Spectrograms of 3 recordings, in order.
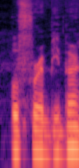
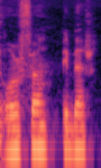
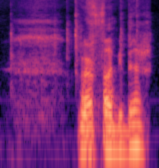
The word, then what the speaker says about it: Urfa biber: There's no such thing as Ufra Biber. You mean Urfa Biber? Urfa? Biber? What's that mean? That is a don't ask me things, man. It's a spice. Oh. A spicy pepper spice. Nice. Biber is pepper. It's Urfa Biber. That's how you say it.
